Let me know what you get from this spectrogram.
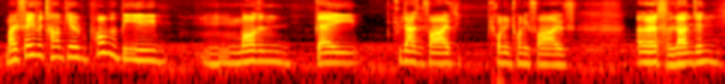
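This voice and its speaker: A man playing an eccentric, excitable time traveler who rambles with enthusiasm in a fan roleplay. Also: on the high side, smooth, full character voice. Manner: enthusiastic, rambling, quick bursts.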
